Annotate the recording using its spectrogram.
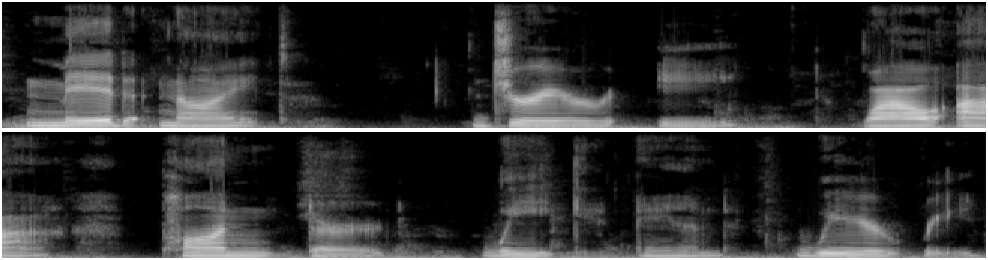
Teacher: And it goes a stressed syllable followed by an unstressed syllable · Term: trochaic octameter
